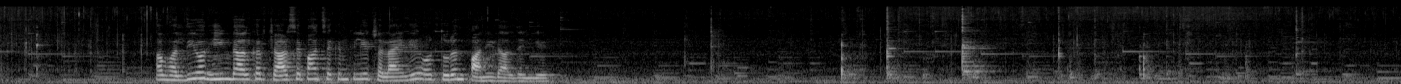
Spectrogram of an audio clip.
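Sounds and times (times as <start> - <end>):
spatula stirring in a pan: 0.0 - 1.5, 8.4 - 13.5
onions sizzling in hot oil: 0.0 - 14.0.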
